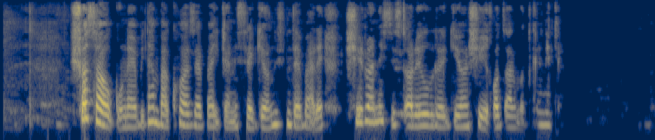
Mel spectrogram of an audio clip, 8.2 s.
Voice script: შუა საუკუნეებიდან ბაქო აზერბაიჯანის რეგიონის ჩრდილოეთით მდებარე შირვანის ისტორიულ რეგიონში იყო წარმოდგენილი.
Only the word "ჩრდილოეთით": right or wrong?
wrong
